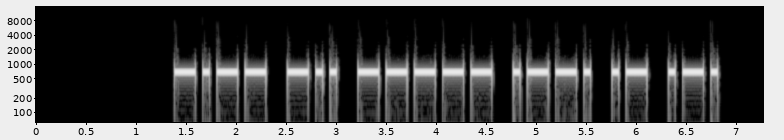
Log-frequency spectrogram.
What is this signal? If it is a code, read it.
Morse code, heard as a keyed tone, about 17 wpm, 700 Hz. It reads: YD0PAR
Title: DXCC-100 Call Signs - 6 Characters - Repeated 2x - 17wpm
